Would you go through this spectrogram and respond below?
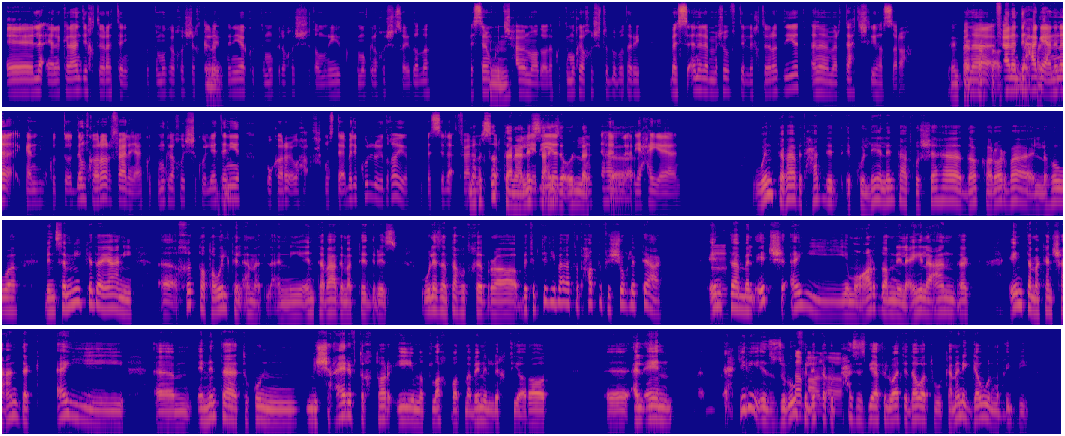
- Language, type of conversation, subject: Arabic, podcast, إزاي بتوازن بين قراراتك النهارده وخططك للمستقبل؟
- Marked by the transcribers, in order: none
